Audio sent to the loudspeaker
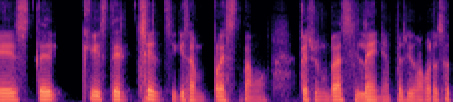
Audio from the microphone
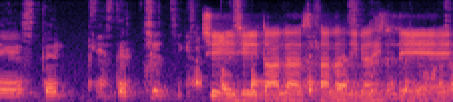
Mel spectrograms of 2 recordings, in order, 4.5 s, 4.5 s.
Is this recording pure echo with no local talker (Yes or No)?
No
